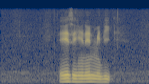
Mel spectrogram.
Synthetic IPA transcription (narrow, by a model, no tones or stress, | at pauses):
eːs̬iɦinenmid̪i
